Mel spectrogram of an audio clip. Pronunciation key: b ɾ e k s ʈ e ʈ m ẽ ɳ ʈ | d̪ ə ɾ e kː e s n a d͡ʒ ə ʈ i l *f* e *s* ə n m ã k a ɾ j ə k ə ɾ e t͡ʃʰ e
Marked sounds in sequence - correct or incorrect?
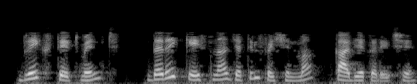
correct, incorrect: ʃ

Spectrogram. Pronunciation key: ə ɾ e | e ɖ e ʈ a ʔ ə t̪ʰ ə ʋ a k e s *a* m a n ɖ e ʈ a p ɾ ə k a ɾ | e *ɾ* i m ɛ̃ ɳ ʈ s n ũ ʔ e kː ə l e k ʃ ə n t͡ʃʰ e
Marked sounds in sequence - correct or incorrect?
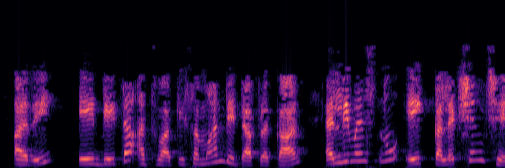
incorrect: ə, incorrect: l

